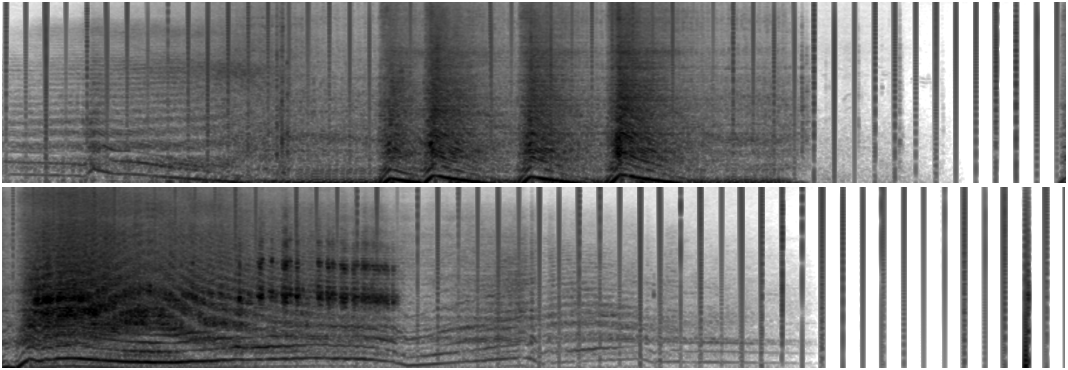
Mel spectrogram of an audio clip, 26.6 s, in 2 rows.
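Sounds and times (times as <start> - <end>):
Yamaha YZF R1 motorcycle engine: 0.0 - 10.2, 13.2 - 23.0.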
